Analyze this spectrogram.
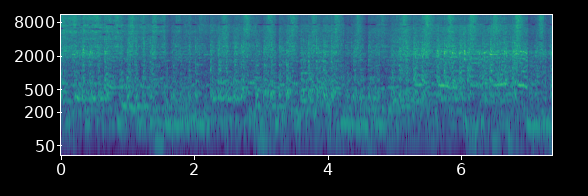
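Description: Procession drum troupe beating large shoulder-slung drums with sticks in a loud, steady beat, with a melody line playing over the drumming.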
